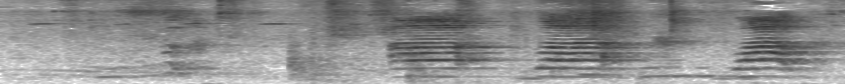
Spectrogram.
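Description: A child's voice reading English words aloud one at a time, a short word about two seconds in, another about three seconds in and a third near the end, with pauses between.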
